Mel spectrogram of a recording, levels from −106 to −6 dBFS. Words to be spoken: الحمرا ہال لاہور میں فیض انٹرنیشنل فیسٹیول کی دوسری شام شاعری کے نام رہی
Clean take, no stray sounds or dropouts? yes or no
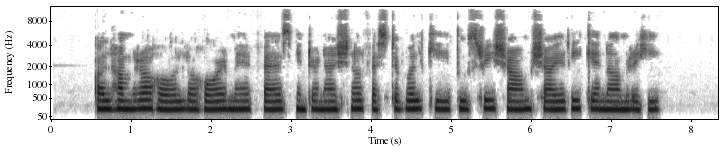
yes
